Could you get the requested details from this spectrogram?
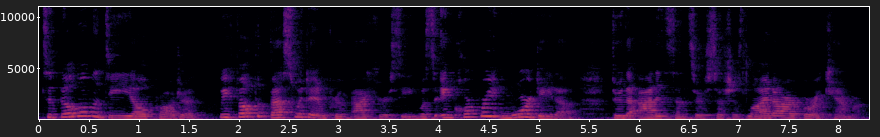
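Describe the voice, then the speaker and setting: A woman's voice: mid-range voice, very animated, fairly quick, slight background noise. A teenage girl reading a scripted project presentation plainly. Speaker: student presenter. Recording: echoey room, mic at distance.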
